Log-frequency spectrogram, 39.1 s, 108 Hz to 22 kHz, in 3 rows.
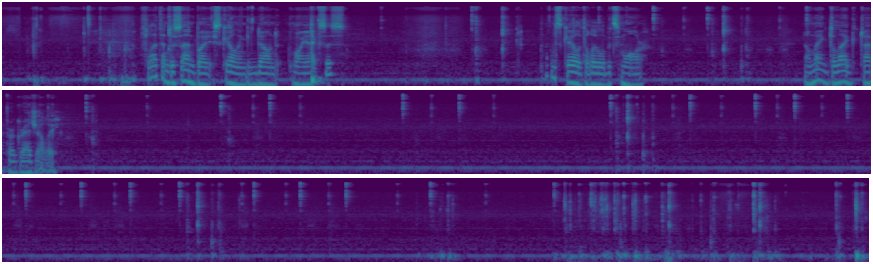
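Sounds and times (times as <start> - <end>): steady low hum: 0.0 - 39.0
computer keyboard keys clicking: 34.4 - 37.7.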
